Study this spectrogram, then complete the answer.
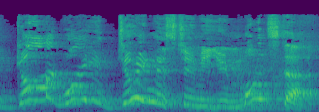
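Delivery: high, loud hammed-up outburst; comic fury at God; mock rage at God. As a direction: yell at heaven over a broken printer. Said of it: "I rage. I say".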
